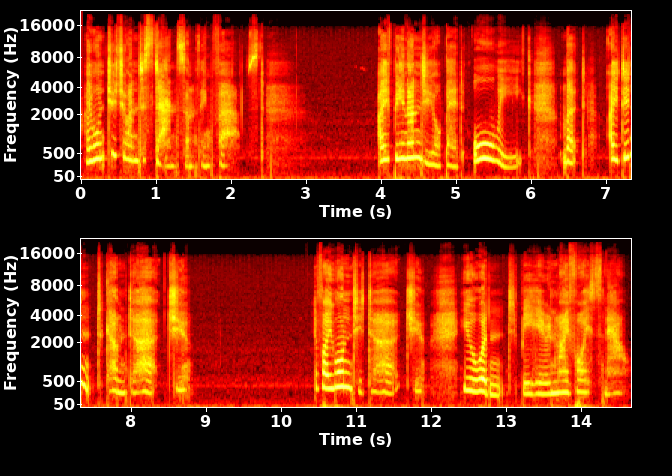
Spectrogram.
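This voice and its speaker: Voicing a possessive British yandere girlfriend, a woman speaks in a high, breathy tone that slips from whisper to soft speech, with lively intonation. Her pace is very slow and her mood is one of soft menace, captured in an intimate, dry ASMR recording on a close microphone without echo.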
